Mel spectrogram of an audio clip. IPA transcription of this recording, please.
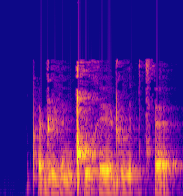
pʼɛɖʉ jeŋǃʼuxeːɖu likt͡sʼɛ

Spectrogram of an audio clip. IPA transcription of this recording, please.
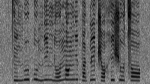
tĩ˨ ŋuː˦ɓu˦˨ŋiː˦ ɲo˨˦nɔ˦ ŋi˦ba˨k͡pĩ˦t͡ʃɔ˨ hi˦ʃuː˦t͡sɔ˦

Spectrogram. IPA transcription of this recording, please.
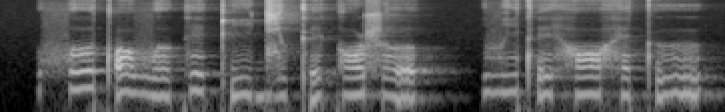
fɤtʼɔ vɤke kʼi d͡ʑɯkʼekɔʂɤ | vitʼe hɔhɛ tʼɯ

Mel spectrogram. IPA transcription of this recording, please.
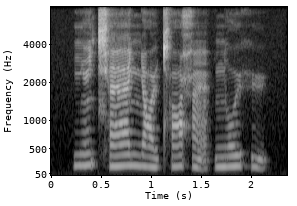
jẽ t͡ɕʰæːɲ ɑːy̯cʰɑħæ̃ | ɲoy̯hy

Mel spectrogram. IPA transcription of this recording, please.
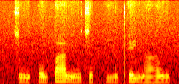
t͡suː˨˩npʰo˧w faː˥n̪uː˨˧t͡sɵ˨˥t̚ pʰiː˨wpʰe˥j n̪aː˨˥w

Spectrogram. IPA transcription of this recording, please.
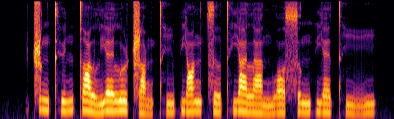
ʈ͡ʂʊ˥ŋt̪ʰy˧˥n t̪ɑ˥˩ʊ̯ljɛ˥lu˥˩ʈ͡ʂɑ̰˨˩ŋ t̪ʰi˧˥pjɑ˥ŋ t͡sɹ̩˧˥t̪ʰjä˥˧ lä˥˩n̪wɔ˥ sʊ˥ŋpjɛ˥˩ t̪ʰḭ˨˩˦

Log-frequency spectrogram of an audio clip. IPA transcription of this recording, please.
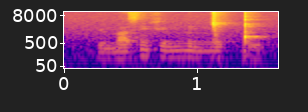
ʏ˨ma˨˦sẽ˦xɪ˧ nːẽ˦˨ŋ͡ǀʏ˦˨ǃɪ˨

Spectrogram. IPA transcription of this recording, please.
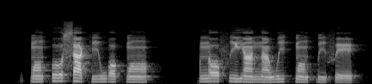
k͡pɔ̃˧ko˦sa˦˨ki˨˦ wɔ˧k͡pɔ̃˧ | nɔ˦ fi˦jã˧nã˧ wi˦k͡pɔ̃˧k͡pi˨fe˨

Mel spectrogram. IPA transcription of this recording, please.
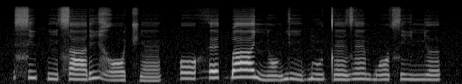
si˦pĩ˧saː˧ɾi˦ ɣɔ˨t͡ʃɛ̃˨ | ɔ˧hɛ˦ ɡ͡baː˦ɲɔ̃˨ ɡĩ˦˨ɓũ˧tɛ̃˧zɛ̃˦ bɔ̃˧si˧ ɲə˧

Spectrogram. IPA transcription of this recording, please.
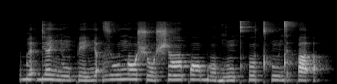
bɛ˦ʔɡɛ˦˨ ɲũ˨pe˨ɲä˦ʔ zu˦nɔ˦ʃo˨ʃã˦ pɔ˦bo˨ ɡũ˨kʰo˦˨ tʰũ˦dɛ˦ʔpä˦ʔ

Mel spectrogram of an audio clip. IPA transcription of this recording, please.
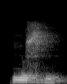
nuɮe̤n

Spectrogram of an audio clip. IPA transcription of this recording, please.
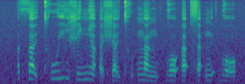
θa̰˦˨ɪ̯ tʰu˦ ji˨ʃɛ˦ɲã˨ʔä̰˦˨ ʃa̰˦˨ɪ̯tʰʊ˦ʔŋä˨ŋʊ˦ʔ ɡɔ˦ʔä˦ʔ sʰä˦ʔŋɛ˦ʔɡɔ̰˦˨

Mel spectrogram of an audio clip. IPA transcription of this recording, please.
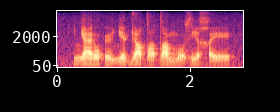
ʎæ˦ɾo˦ʔø˨ʎe˦ ɖe˦ dˤø˨dˤɯ˦ mo˨zi˦ χe˨

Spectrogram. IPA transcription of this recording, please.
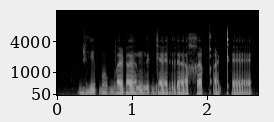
ɖʱiɓobɜɽɜ n̪ɪɡɛ rɜ χiqʼɪ kʼɛ

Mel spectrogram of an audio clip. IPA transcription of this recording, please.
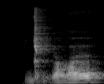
ɟʏɡɠʏ lˠə

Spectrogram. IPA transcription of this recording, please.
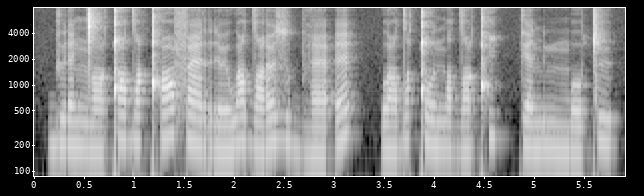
ɡʉɾɛŋ͡ǀɑǃu dˤɛǃʰɑfæ rø wʉdˤɵɾœ zubʱæʔɛ | o dˤʉǃonɵ dˤœǃʰi kːɛnʉ mːoǀʉ

